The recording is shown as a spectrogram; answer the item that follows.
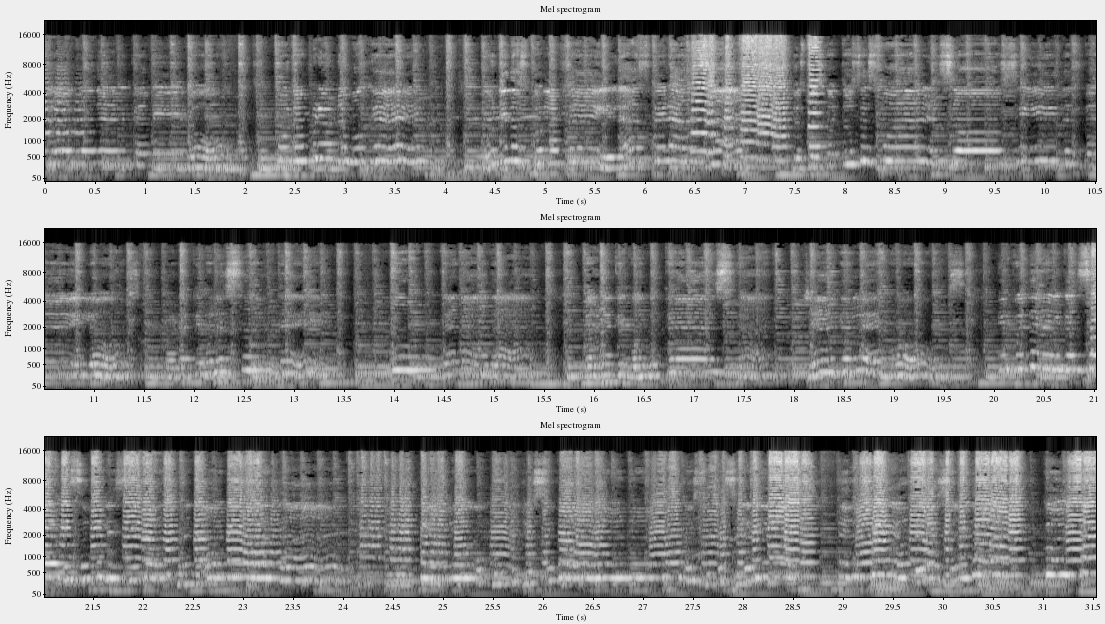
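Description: Mariachi band playing a song, a brass melody over strummed guitars.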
